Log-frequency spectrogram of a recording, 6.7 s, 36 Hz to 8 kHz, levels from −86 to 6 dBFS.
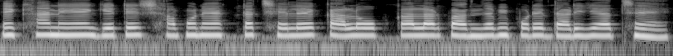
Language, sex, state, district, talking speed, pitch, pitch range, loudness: Bengali, female, West Bengal, Cooch Behar, 105 wpm, 265 Hz, 260-275 Hz, -14 LUFS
